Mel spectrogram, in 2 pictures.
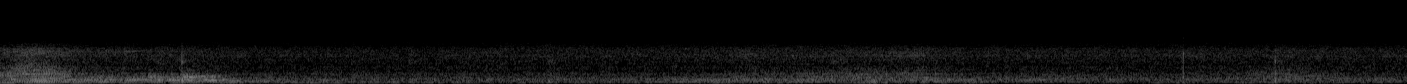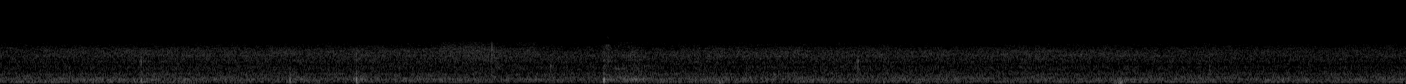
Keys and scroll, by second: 1.8 Return, 4.8 =, 8.5 *, 10.9 Return, 14.3-15.3 typing, 16.2 Down.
